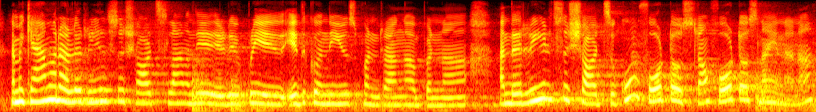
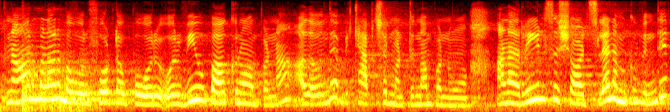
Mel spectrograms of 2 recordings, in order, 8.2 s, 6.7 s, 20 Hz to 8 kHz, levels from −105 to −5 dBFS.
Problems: background sounds at intervals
